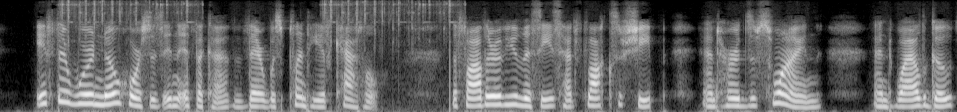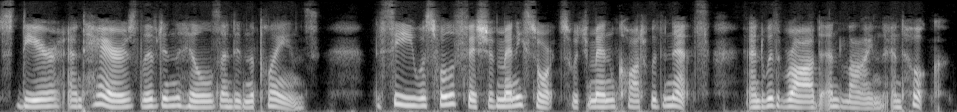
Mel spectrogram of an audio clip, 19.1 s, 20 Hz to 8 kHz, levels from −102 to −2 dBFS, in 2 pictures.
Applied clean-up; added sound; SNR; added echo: none; Keys jangling; 19 dB; none.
